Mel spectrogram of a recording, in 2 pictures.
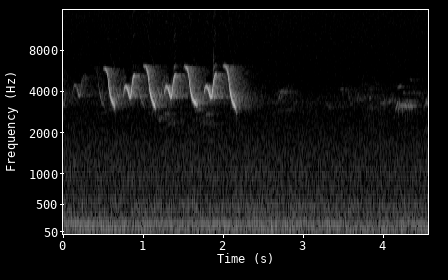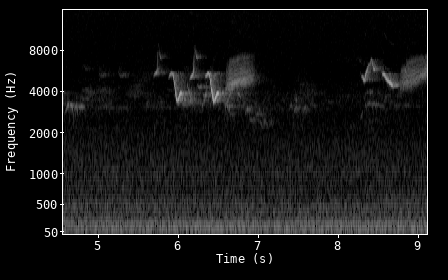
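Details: Eastern crowned warbler in Shari, Hokkaido, Japan, giving a fast string of six sharp, high, wavering notes. A pause follows, then softer, scattered buzzy phrases, with a faint continuous low hum throughout.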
